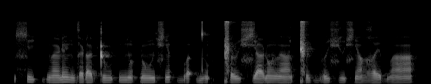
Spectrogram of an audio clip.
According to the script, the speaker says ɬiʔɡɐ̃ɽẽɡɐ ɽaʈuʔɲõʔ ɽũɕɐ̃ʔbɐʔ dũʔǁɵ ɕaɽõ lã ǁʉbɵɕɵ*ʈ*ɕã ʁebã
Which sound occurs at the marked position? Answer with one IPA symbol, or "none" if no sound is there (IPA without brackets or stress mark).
none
